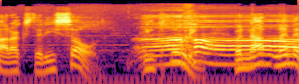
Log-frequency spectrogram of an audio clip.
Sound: groans loudly

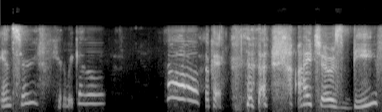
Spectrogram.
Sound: laughing

